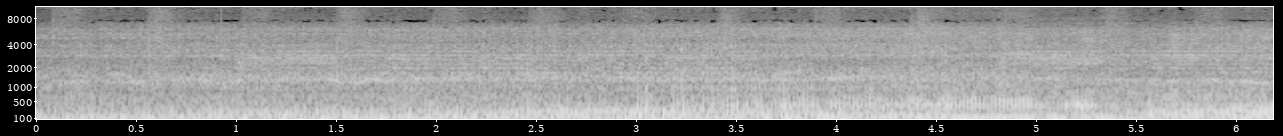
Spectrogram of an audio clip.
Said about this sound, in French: Ah, j'aime bien parce que Marc il met l'animation dans mes vidéos avec son gros bruit de moteur. Voilà, c'est joli tout ça.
